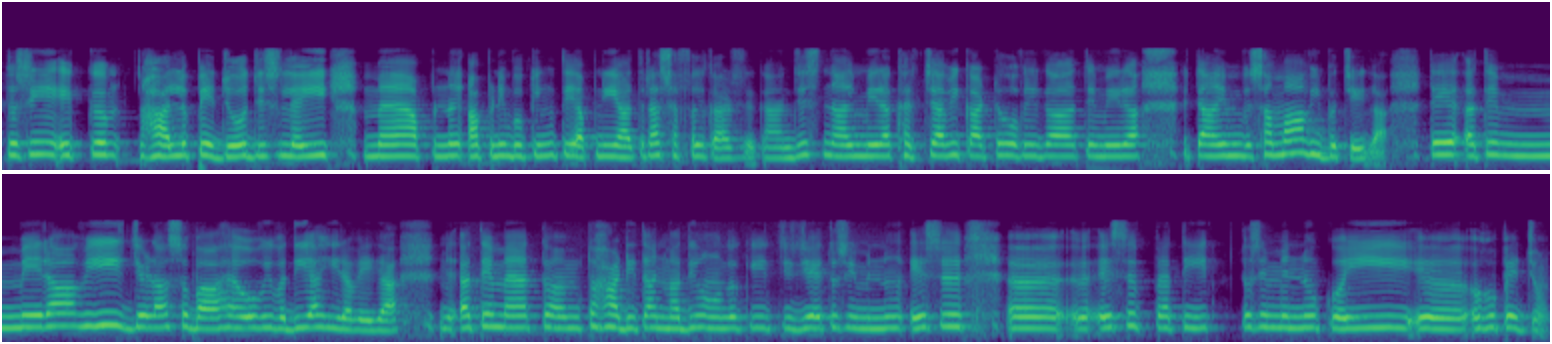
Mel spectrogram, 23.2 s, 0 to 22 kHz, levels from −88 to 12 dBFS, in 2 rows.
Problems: constant background noise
